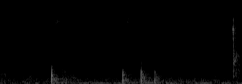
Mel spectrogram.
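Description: A pen writes the Greek letter rho on paper: faint, close scratching with a few short, crisp strokes and taps spread out in a quiet room.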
